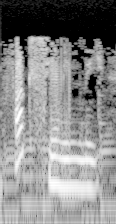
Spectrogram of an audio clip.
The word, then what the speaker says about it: факсимильный: Ударение именно такое – «факсимильный».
